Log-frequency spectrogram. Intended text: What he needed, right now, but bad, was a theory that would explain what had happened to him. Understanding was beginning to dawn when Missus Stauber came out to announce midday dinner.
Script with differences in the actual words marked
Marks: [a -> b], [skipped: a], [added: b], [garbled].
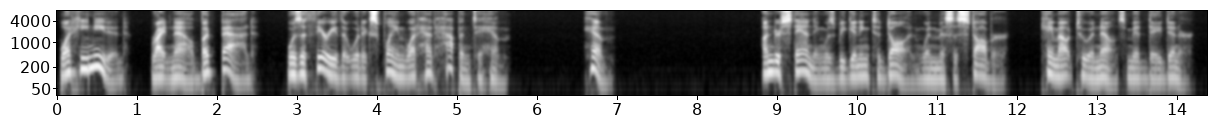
What he needed, right now, but bad, was a theory that would explain what had happened to him. [added: him] Understanding was beginning to dawn when Missus Stauber came out to announce midday dinner.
